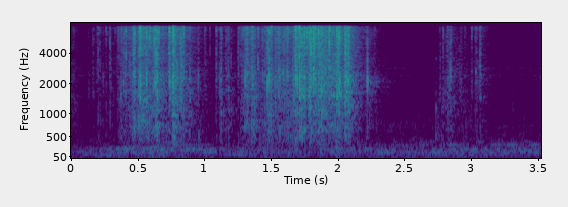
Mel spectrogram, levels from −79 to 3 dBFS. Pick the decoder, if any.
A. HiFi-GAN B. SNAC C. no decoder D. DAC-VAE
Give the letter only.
C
